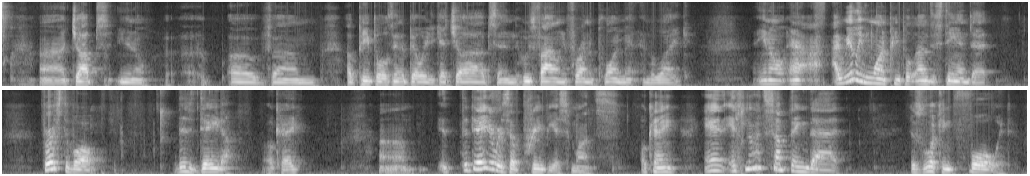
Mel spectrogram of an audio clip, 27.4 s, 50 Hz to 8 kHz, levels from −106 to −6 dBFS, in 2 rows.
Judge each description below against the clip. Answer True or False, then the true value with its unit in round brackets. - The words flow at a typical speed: False (120 wpm)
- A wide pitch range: True (6.4 semitones)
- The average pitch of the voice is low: True (110 Hz)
